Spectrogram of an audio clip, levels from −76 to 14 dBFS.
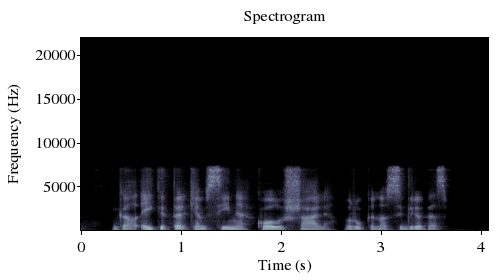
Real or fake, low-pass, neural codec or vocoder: fake; 7.2 kHz; codec, 16 kHz, about 1 kbps, DyCAST, with the encoder's durations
